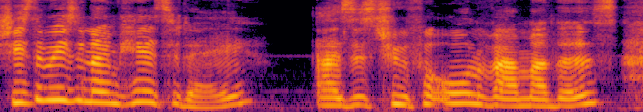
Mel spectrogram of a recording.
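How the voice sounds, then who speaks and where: With an English accent, a woman talks in a bright, sharp tone with lively intonation. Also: very clean recording, silent background. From England. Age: 50s. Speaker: vlogger. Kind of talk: live stream vlog. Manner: hesitant, many fillers.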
